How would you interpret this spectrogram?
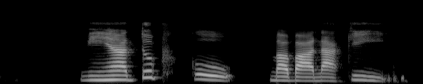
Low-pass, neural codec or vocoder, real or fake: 7.2 kHz; codec, 16 kHz, 2 kbps, X-Codec, HuBERT features, trained on LibriSpeech; fake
